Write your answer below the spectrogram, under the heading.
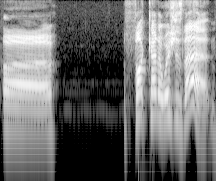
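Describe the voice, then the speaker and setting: A young man chats casually on a game stream in an irreverent, sweary way. His pitch moves around a lot, and game music plays behind him. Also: expressive, slow pace, fairly bright tone, smooth. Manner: irreverent, swearing, reading and answering chat. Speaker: livestreamer.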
